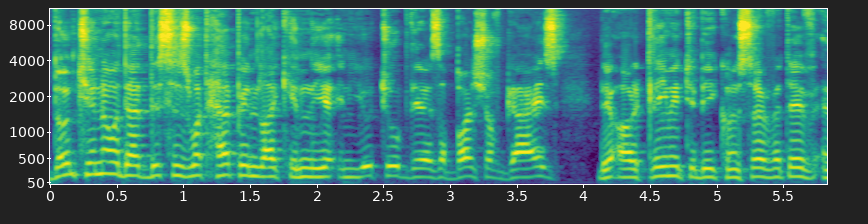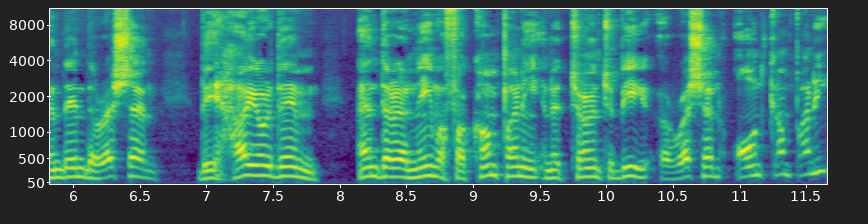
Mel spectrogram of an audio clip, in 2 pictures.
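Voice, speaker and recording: A man with an Arabic accent talks at a fairly quick pace in a high pitch, with a dark, mellow tone and ordinary pitch variation. The recording is very clean, with a silent background. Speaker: religious debater. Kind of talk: heated debate. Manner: animated.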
